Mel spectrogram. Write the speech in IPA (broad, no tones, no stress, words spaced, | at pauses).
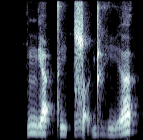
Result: nʲɑʔtiʔɮɔ̰ ɖʱiɐ̯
